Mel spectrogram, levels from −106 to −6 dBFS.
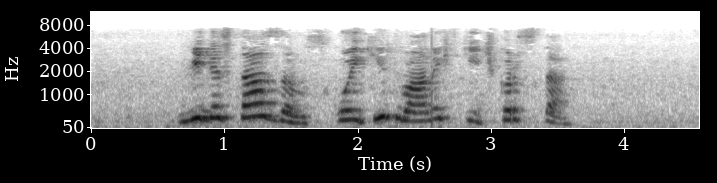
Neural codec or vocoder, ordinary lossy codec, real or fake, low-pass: none; MP3, 48 kbps; real; 7.2 kHz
